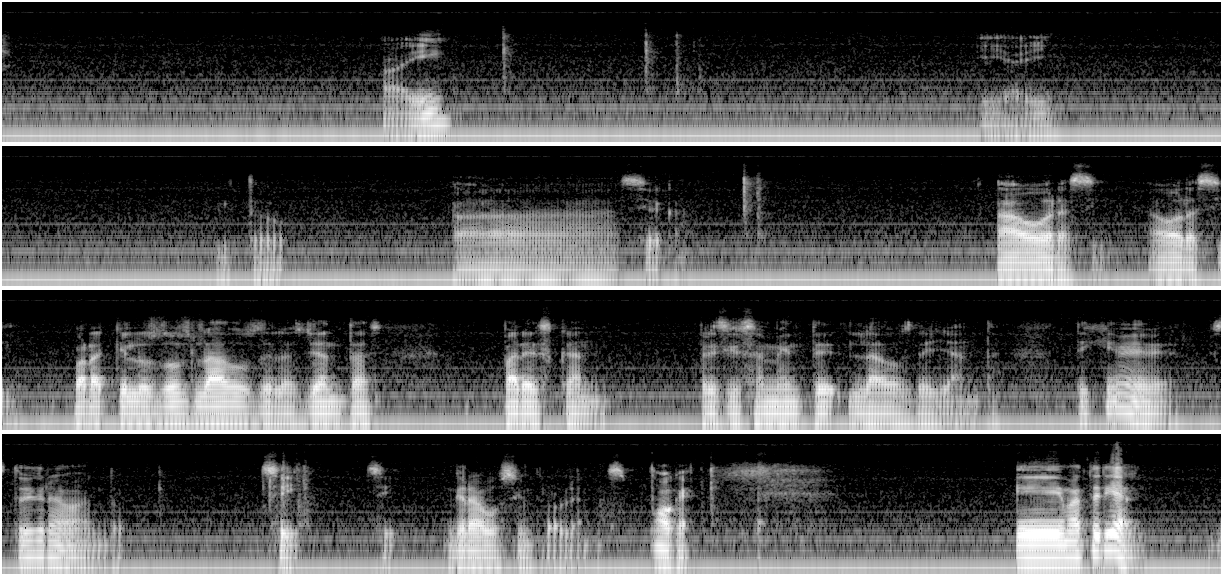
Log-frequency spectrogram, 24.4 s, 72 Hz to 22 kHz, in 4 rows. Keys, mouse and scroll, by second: 1.8 click, 3.2 ctrl+r, 4.2 click, 9.1 click, 9.8 Tab, 10.3 click, 11.3 scroll down 1, 11.6-13.0 drag, 13.2 scroll down 1, 13.8-15.4 drag, 15.4 middle click, 15.5-15.8 scroll up 1, 15.8 middle click, 17.4 click, 18.2 click, 20.0 alt+Tab, 20.7 scroll down 2, 21.1 click, 22.7 click, 23.6 right click.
